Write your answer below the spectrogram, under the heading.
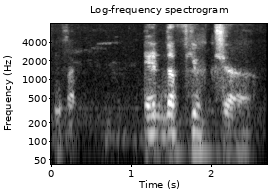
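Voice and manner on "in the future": jazzy movie-trailer narrator voice-over. Imitating a movie trailer narrator's line: imitating jazzy trailer narrator voice. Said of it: "the guy with the jazzy voice".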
